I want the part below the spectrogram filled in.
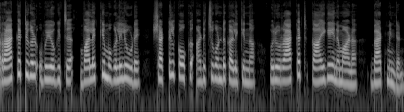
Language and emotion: Malayalam, neutral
